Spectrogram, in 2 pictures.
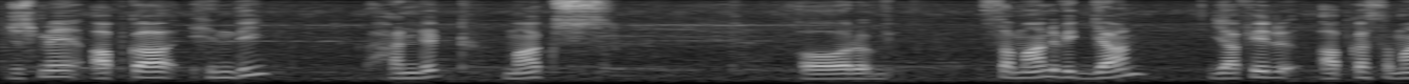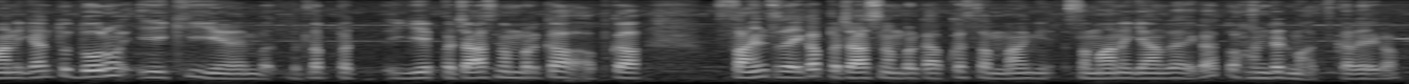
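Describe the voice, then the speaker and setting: High-pitched man explaining, some noise. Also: steady tone, a little fast, darkish tone. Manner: mixes in English words, often checks understanding. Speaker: exam coaching presenter. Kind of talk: informal explainer of a job notice.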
